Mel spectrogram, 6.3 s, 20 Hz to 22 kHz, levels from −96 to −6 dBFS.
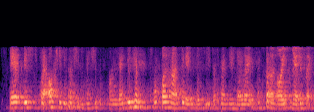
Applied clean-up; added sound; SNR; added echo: neural separator model SepFormer DNS4.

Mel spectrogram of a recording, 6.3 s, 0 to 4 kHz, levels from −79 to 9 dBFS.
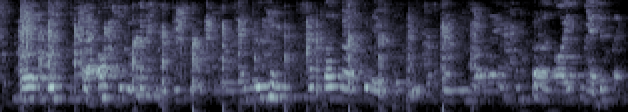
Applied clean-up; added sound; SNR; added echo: classical method WPE with log-MMSE.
